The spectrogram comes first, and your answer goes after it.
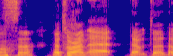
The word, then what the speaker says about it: Sinnoh: The region was Sinnoh? like that. Sinnoh, yeah. Sinnoh, did yeah. you just say That's the region. snow? Snow. No, Sinnoh.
